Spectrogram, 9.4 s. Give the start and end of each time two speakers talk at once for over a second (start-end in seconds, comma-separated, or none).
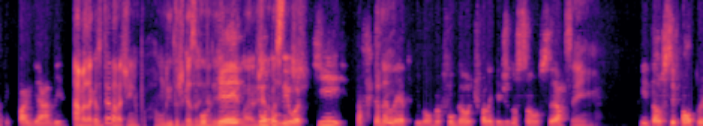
2.6-4.1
